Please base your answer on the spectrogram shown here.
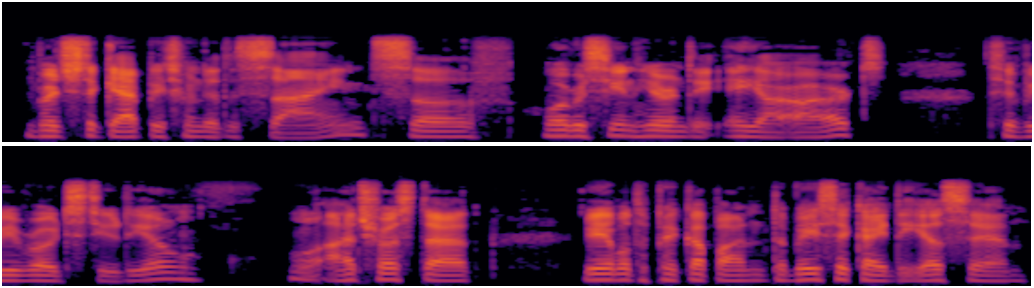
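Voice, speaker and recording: Male streamer-teacher, worn out, slow and halting, rough fry in the voice. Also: a bit bright, dry recording. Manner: halting, self-correcting, low-energy. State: tired. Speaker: streamer teaching 3D character software. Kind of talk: live tutorial stream.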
